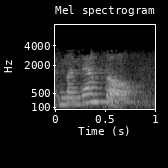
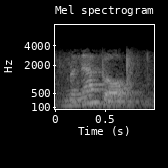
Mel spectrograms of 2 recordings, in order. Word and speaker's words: Manetho: His name is Manetho. Manetho. And that's spelled M-A-N-E-T-H-O.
